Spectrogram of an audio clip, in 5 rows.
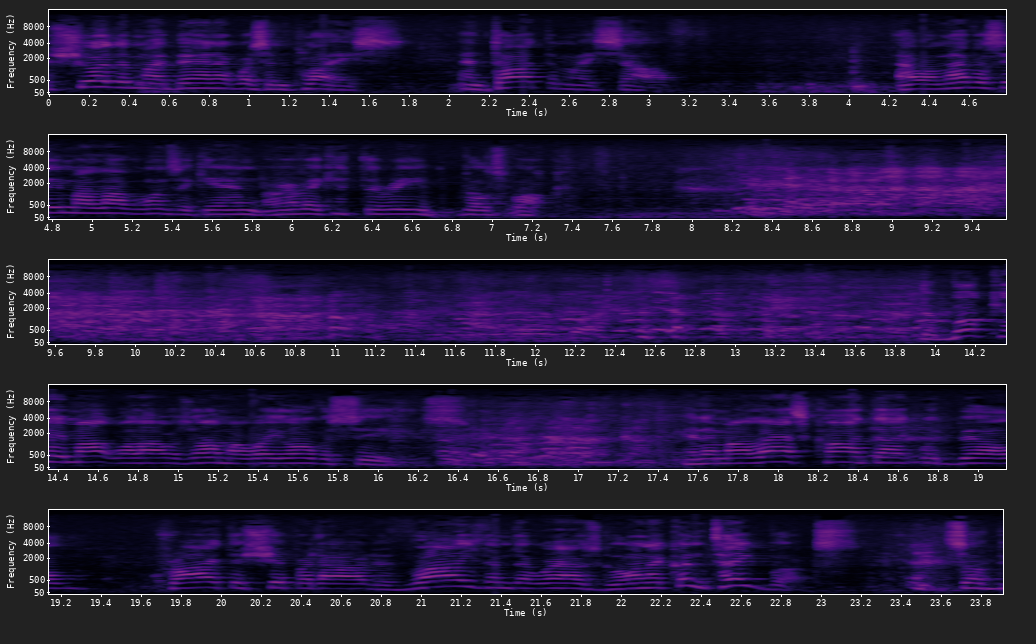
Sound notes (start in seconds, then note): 13.0 laughter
